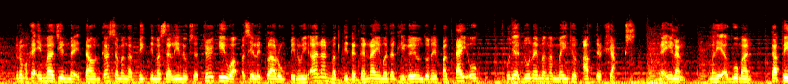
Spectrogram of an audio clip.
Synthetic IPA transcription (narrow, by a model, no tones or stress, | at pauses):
pɛɾomɐkaʔɪmad͡ʒɪnmaʔɪt̪aʊnkasɐmɐŋabɪk̚t̪ɪmasɐliːnʊɡsɐt̪ɛɹkiwaʔpasɪlaklaːɾʊŋpɪnʊhjʔananmɐɡ̚d̪ɪnaɡanajmat̪aɡɦɪɡajʊnd̪unajpaɡ̚t̪ajʔʊɡ̚ | ʔʊnjaʔd̪unajmɐŋamejd͡ʒoɾʔaft̪ɛɹʃa̰ksŋaʔilaŋmahɪʔaɡuman | kapɪ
